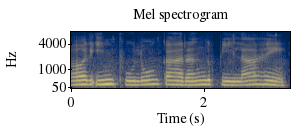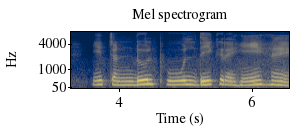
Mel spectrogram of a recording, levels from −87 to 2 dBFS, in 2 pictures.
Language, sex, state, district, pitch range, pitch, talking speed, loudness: Hindi, female, Punjab, Fazilka, 195-220 Hz, 210 Hz, 120 wpm, -17 LUFS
